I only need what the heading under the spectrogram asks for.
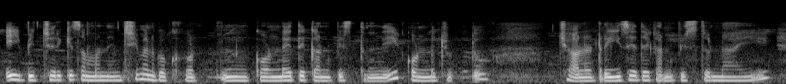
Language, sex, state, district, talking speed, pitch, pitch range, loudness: Telugu, female, Andhra Pradesh, Srikakulam, 100 wpm, 180 Hz, 170-200 Hz, -17 LUFS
